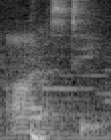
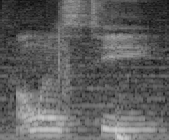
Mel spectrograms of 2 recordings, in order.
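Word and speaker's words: ŏn.us.tees: been talking slow enough it's uh honesty now people say on us te you know that's fine use it on us te cool but technically speaking I guess is honesty uh play on honesty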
